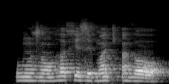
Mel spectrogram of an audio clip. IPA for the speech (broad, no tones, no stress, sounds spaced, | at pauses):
β õ z ɔ̃ ɦ ɐ x e z e b ã t͡ʃʼ ã ð ɔ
